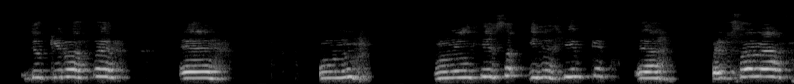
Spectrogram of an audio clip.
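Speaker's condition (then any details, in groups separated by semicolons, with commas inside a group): Cerebral palsy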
